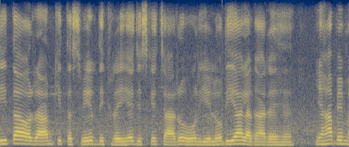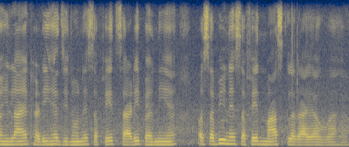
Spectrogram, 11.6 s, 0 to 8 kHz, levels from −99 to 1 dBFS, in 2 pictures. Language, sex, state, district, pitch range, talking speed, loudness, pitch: Hindi, female, Uttar Pradesh, Gorakhpur, 155-175 Hz, 180 wpm, -17 LUFS, 165 Hz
